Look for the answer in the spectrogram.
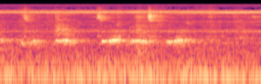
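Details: A Jungle Owlet eating a big insect it caught gives soft, hoarse mid-pitched notes, about two a second, unevenly spaced, over a steady high insect buzz.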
